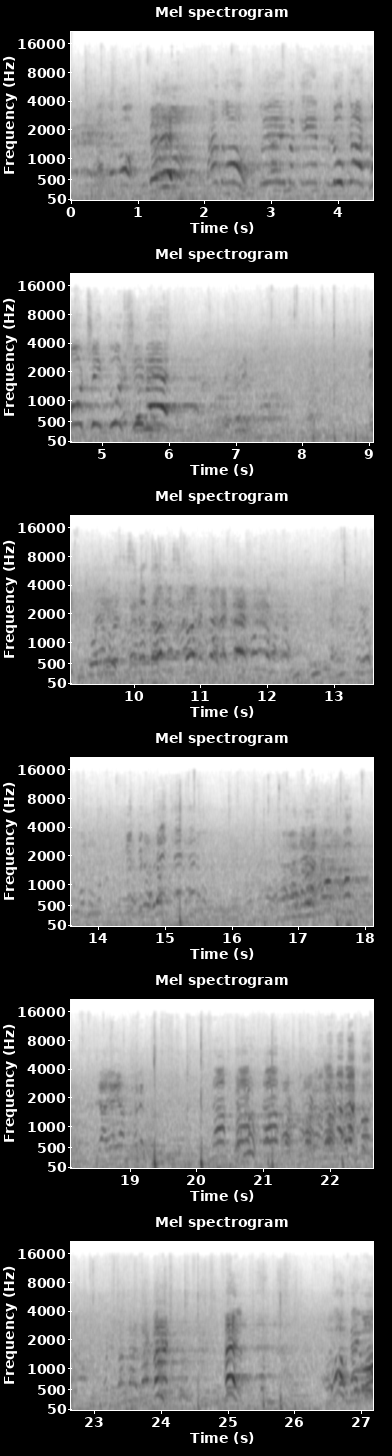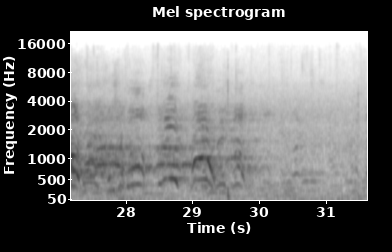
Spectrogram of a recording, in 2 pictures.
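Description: Footballers shouting and calling to one another on the pitch in several bursts, with occasional thuds of the ball being kicked.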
